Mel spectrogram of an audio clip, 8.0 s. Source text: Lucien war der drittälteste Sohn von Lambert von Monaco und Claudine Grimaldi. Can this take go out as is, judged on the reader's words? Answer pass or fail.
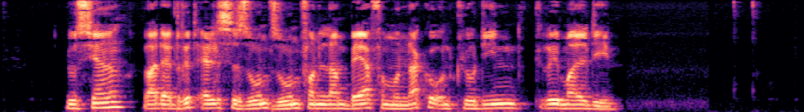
fail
